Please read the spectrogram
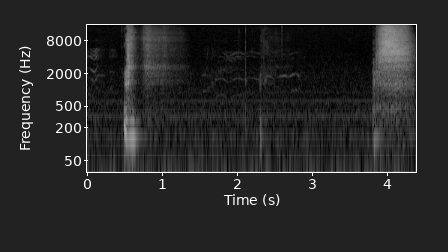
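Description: A man's short vocal chuckle, falling in pitch, about half a second in, and a breathy laughing exhale near the end.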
